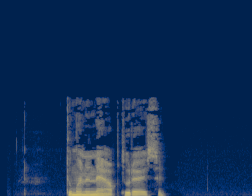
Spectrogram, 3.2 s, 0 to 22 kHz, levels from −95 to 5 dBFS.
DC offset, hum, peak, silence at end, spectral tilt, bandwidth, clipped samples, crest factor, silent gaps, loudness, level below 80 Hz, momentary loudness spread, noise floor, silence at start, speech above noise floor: under 0.1%; none; -6 dBFS; 1.1 s; -6 dB/octave; 11.5 kHz; under 0.1%; 18 dB; none; -22 LUFS; -68 dBFS; 11 LU; -77 dBFS; 0.85 s; 55 dB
